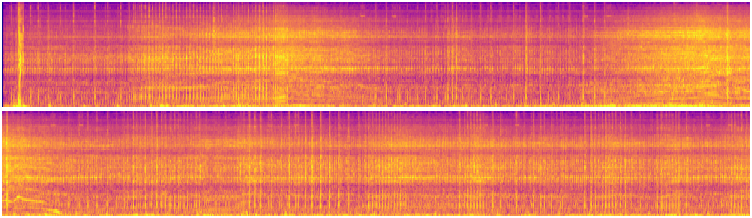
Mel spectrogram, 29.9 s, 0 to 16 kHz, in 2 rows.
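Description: Beta Rev 3 trials motorcycle engine running at low revs while being ridden, with a sharp knock at the very start. The revs rise and fall briefly about five seconds in, then climb again to the loudest point about fourteen seconds in before dropping back to a steady low chug.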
